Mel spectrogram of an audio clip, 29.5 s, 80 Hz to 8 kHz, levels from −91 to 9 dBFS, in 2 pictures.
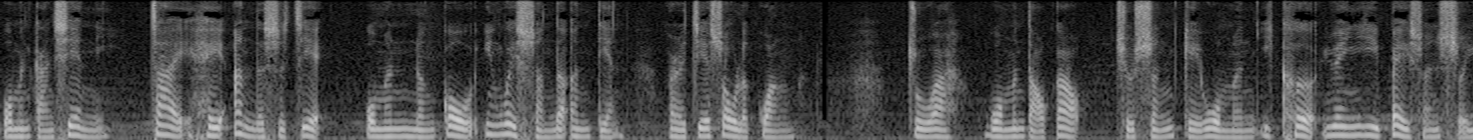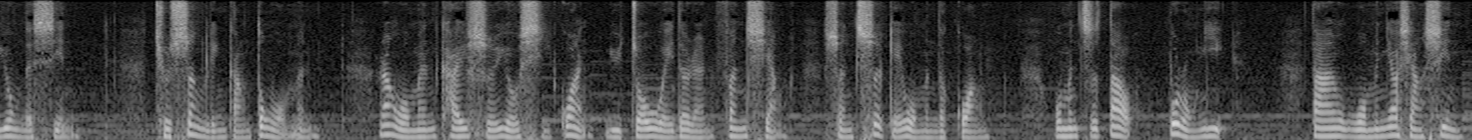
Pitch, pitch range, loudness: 155 Hz, 140-165 Hz, -20 LUFS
